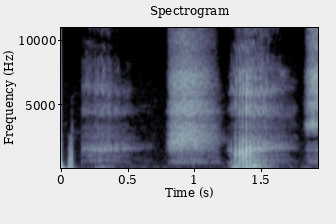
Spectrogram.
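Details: Parents snoring at home; the father is told to stop snoring. Two noisy breaths in sleep, the second with a rough, low fluttering rattle, typical snoring.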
